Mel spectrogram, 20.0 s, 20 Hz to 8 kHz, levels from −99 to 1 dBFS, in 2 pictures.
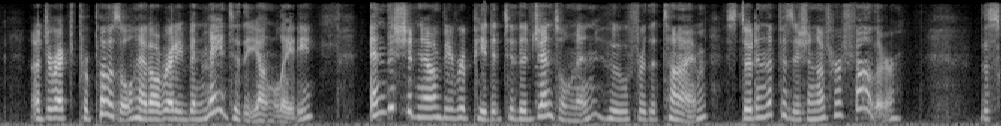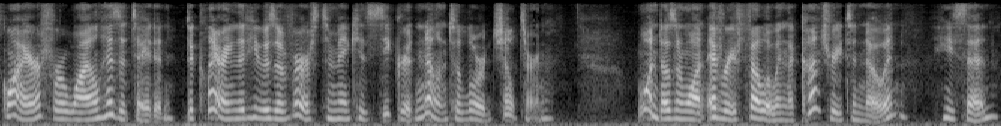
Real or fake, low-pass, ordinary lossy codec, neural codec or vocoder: fake; 7.2 kHz; AAC, 48 kbps; codec, 16 kHz, 8 kbps, FreqCodec, smaller model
